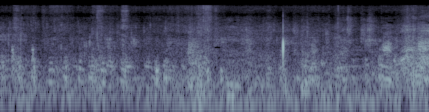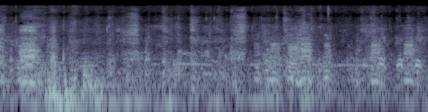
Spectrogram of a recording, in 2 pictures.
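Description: Farmyard poultry sounds: chickens clucking among Muscovy ducks, made up of scattered short calls and scuffles, with one sharp click just before the middle.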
